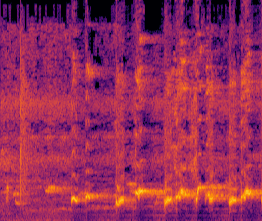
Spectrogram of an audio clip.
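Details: Sooty-headed bulbul song in chatty fighting style: a string of clear whistled notes, short rising and falling slurs repeated in quick bubbly phrases.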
